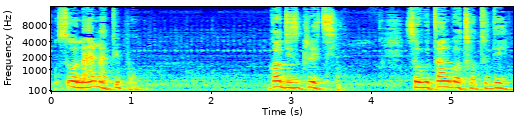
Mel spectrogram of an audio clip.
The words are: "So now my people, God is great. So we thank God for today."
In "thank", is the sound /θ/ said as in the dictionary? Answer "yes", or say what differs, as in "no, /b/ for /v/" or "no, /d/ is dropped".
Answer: no, /t/ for /θ/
